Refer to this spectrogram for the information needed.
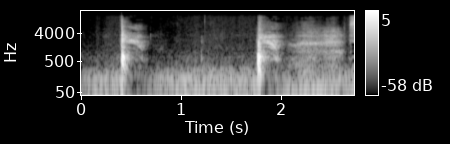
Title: Coffeh time sneezing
